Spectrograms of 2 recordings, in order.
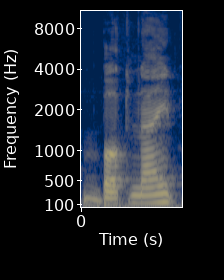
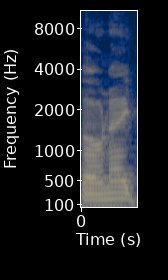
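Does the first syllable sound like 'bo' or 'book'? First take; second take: book; bo. First: The first syllable sounds like 'book'. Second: The first syllable sounds like 'bo'. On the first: The speaker calls it right. "I just found out that's how you say it" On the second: The speaker calls it wrong. "It's not Bo Knight"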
